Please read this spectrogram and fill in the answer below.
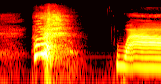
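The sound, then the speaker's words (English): One loud, abrupt sneeze, after which a man's voice starts talking. “much like that sneeze interfered in what I was saying”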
